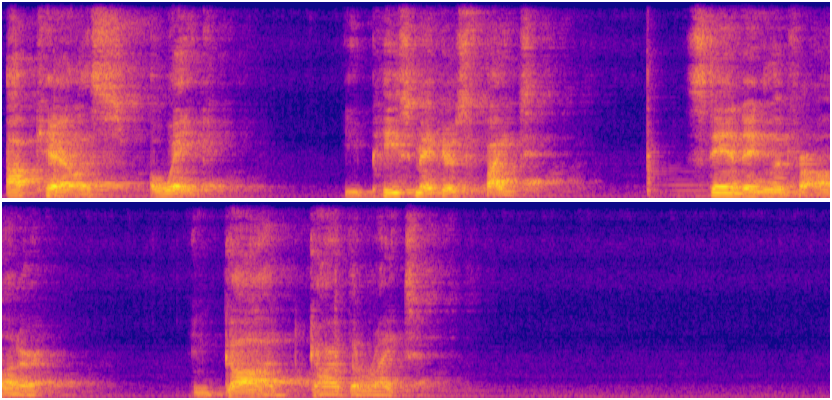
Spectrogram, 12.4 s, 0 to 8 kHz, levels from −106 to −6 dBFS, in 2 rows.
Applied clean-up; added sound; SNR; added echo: neural separator model SepFormer DNS4.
